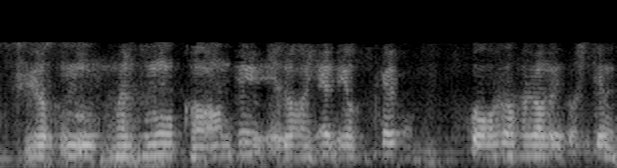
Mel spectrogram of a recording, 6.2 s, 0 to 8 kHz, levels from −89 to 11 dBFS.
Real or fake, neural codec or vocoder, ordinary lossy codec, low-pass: fake; codec, 16 kHz in and 24 kHz out, 0.6 kbps, FireRedTTS-2 codec; AAC, 16 kbps; 7.2 kHz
